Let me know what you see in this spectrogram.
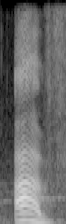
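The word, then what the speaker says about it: אב: aí não domina mo av a gente escreve em português com bem mas a pronúncia no hebraico é um som de ver moah do pai por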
